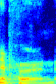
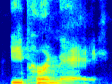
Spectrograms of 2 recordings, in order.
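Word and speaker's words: épergne: An Aperon. Okay. I've only ever called it an Aperon, and that's the French pronunciations. But I've heard, I guess, the American pronunciation is Epernay. Not even nier. It's just nay.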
